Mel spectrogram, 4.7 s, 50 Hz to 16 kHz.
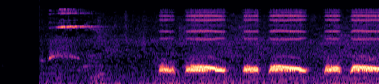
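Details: Spotted dove from a 2020 collection of the best cooing voices: after a quiet start, mellow low coos come in alternating short and long notes, clipped and rhythmic, over steady high thin tones.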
